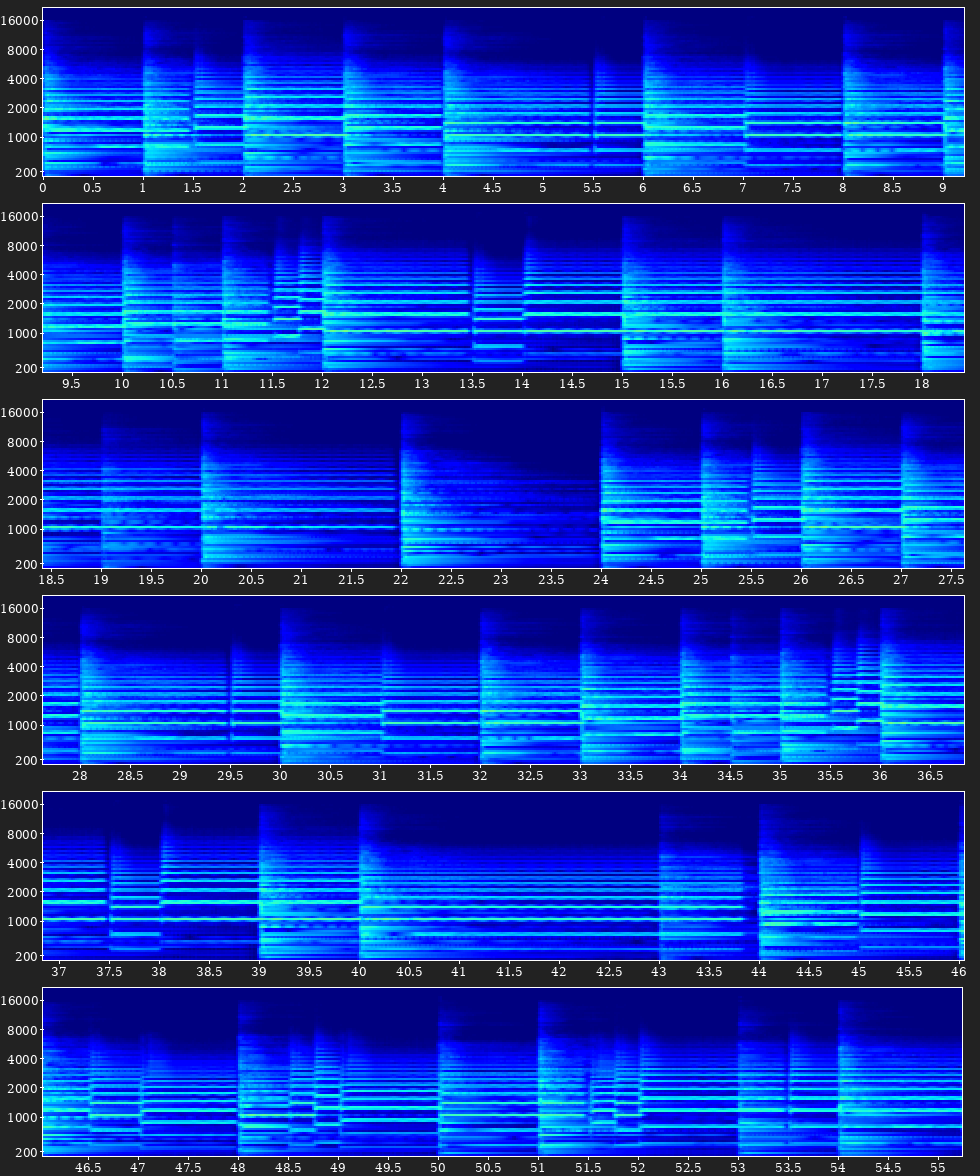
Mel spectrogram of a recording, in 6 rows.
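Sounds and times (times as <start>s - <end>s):
mournful music for trumpet and piano: 0.0s - 55.2s.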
